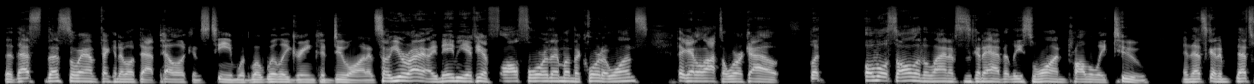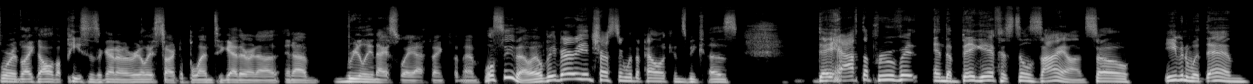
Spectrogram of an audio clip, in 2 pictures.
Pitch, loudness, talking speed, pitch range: 135 Hz, -18 LUFS, 275 wpm, 115-155 Hz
